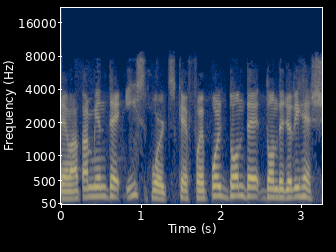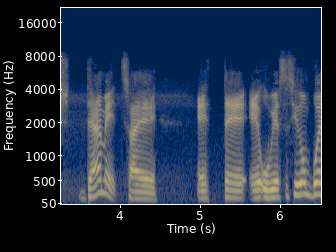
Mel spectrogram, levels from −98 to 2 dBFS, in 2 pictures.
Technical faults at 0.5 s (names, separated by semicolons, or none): echo leak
